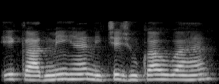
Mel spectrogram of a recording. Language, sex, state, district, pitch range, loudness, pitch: Hindi, female, Jharkhand, Garhwa, 215-235 Hz, -17 LUFS, 225 Hz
